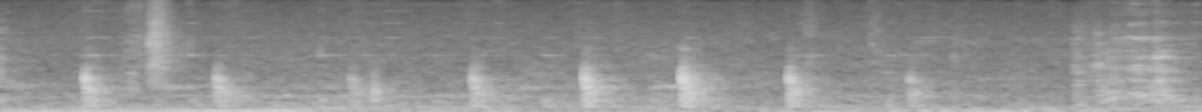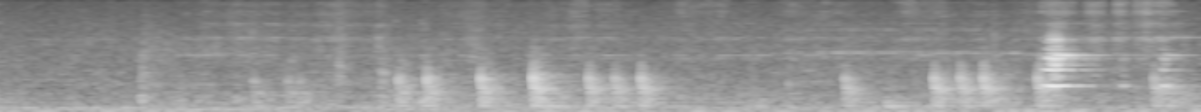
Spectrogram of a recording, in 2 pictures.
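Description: Hands working clay coils into a vase wall: irregular soft taps and clicks as the clay is pressed and pinched, with a brief rub about halfway through and a sharper ringing knock near the end.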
